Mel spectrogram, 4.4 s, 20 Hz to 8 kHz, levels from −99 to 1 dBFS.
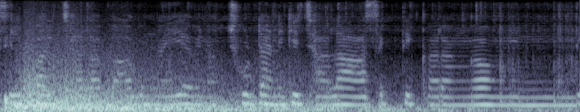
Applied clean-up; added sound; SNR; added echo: none; Wind; -4 dB; reverberation time 0.2 s.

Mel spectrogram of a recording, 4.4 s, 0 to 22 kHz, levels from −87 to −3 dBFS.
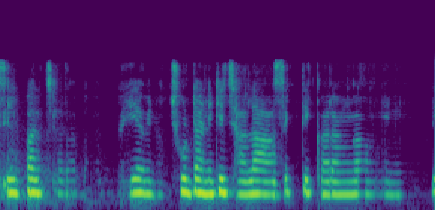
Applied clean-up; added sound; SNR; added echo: neural mask model DeepFilterNet 3.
